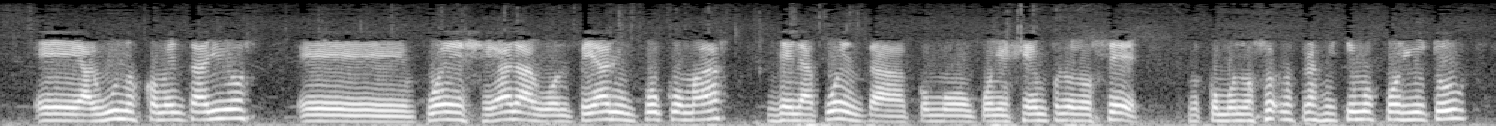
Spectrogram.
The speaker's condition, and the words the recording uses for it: Cleft palate. Tiene inconvenientes eh, para poder hablar normalmente como hablamos nosotros, con labio leporino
